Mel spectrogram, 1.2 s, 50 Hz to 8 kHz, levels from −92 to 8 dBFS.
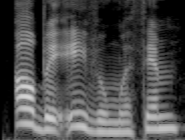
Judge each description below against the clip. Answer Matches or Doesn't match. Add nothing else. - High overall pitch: Matches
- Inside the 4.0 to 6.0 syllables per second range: Doesn't match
